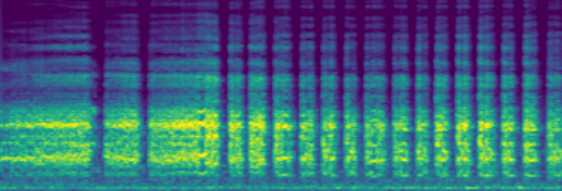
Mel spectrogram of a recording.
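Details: Buff Orpington chicken clucking: a few drawn-out, buzzy clucks, then a fast run of short, sharp clucks that comes quicker and choppier toward the end.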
